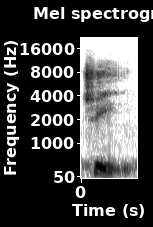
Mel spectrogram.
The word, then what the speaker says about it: Qi: Traditional Chinese medicine calls this third force Qi, pronounced Qi, and tonight it steps into the light.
